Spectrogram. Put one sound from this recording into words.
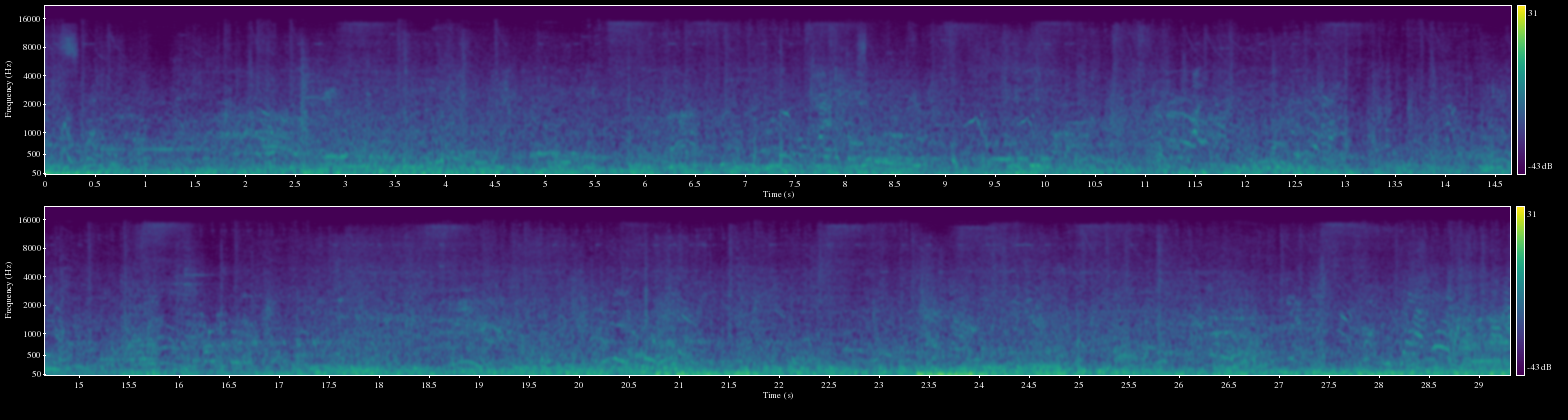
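Magic spells crackle and burst in a busy fight.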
